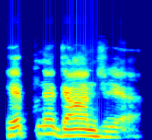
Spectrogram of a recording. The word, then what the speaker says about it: hypnagogia: far and the pros and cons and hypnagogia hypnagogia there we go we go to there we got the correct pronunciation thank you very much venom there you're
